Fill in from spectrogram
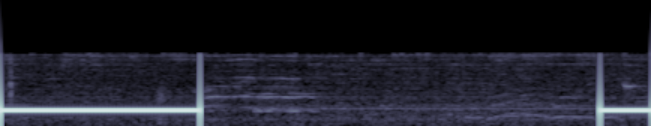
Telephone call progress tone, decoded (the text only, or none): ringback tone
